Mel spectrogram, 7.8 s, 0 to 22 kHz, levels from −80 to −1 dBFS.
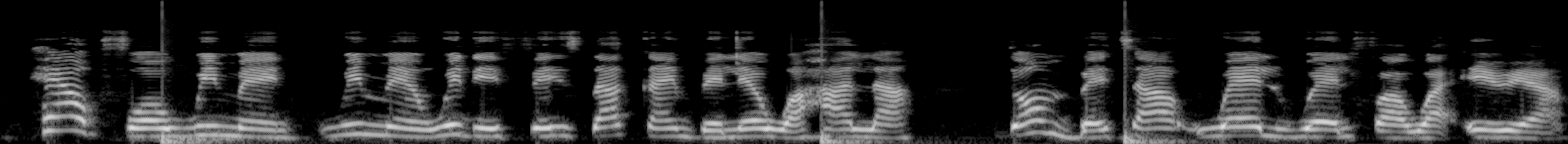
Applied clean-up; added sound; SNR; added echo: none; Bass drum; 15 dB; none.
